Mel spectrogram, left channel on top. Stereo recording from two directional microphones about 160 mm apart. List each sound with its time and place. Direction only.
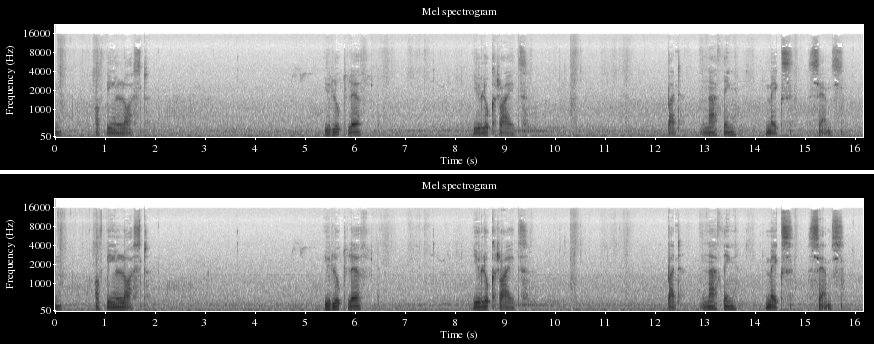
0.7 s speech: 25° right (ahead or behind)
5.4 s speech: 20° right (ahead or behind)
8.4 s speech: 20° right (ahead or behind)
12.2 s speech: 20° right (ahead or behind)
